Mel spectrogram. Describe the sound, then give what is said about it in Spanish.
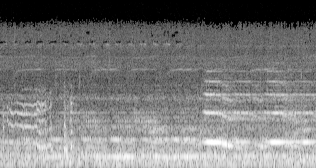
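A rooster in a film scene clucks and calls with warbling, tonal sounds, followed by a longer drawn-out call in the second half. The calls are steady and moderately loud, with no talking. “Ok, y otra vez hay un gallo en la escena.”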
